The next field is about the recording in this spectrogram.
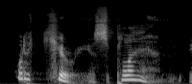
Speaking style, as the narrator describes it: exclaimed Alice

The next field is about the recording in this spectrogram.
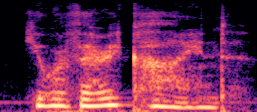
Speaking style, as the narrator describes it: murmured Miss Polly

